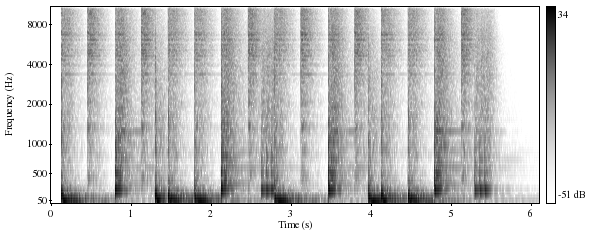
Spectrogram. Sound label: ghost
